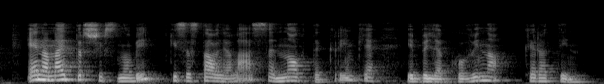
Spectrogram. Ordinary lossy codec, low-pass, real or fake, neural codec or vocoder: none; 7.2 kHz; real; none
